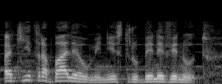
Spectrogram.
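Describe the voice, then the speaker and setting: An actor playing a courteous, modest male guide speaking softly in a radio drama. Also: medium pitch, expressive, a little fast, dull audio, faint music behind, lightly acted. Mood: gentle. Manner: soft-spoken, courteous, humble.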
